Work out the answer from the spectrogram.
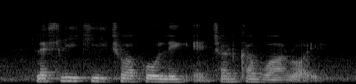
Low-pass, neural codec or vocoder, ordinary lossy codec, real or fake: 7.2 kHz; none; none; real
